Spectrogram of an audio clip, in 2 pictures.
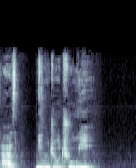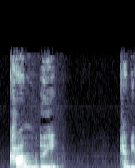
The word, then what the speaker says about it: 민주주의: However, when the 의 is not the first syllable of a word, then it is pronounced as e. For example, 편의점 would be pronounced as 편의점. 민주주의 can be pronounced as 민주주의.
